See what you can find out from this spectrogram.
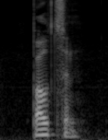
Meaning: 1. Bautzen (a town and rural district of Saxony, Germany) 2. 11580 Bautzen (an asteroid)
- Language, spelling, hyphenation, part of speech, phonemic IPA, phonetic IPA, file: German, Bautzen, Baut‧zen, proper noun, /ˈbaʊ̯tsən/, [ˈbaʊ̯.t͡sn̩], De-Bautzen.ogg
